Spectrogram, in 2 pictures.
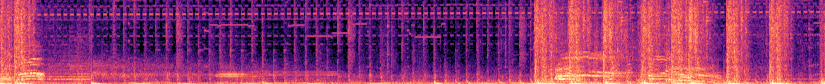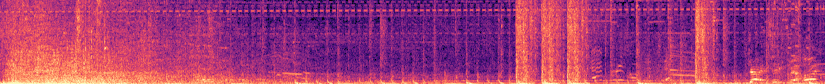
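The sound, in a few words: gunfire from the video game Watch Dogs: Legion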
